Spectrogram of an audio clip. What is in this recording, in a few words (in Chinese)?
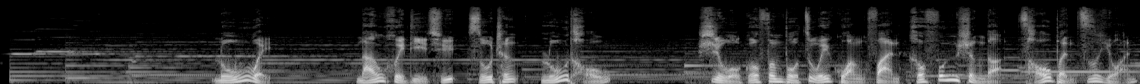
男-沉稳解说; 芦苇介绍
